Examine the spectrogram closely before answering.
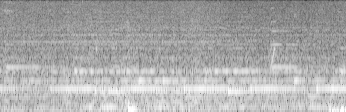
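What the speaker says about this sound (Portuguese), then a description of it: "Andando nessa cidade é possível ver que essa chuva não vai acabar tão cedo" Steady, soft rain falling through the City of Tears in the video game Hollow Knight, a continuous hiss under a faint layered ambient drone with occasional small drips, no voices.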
